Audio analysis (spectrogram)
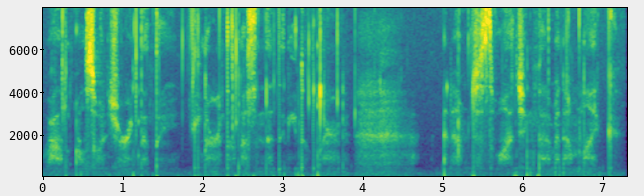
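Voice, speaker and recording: A woman whispering a reflective, rambling ASMR monologue in a breathy, unhurried way, with drawn-out pauses. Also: poor audio. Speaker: ASMR video creator.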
